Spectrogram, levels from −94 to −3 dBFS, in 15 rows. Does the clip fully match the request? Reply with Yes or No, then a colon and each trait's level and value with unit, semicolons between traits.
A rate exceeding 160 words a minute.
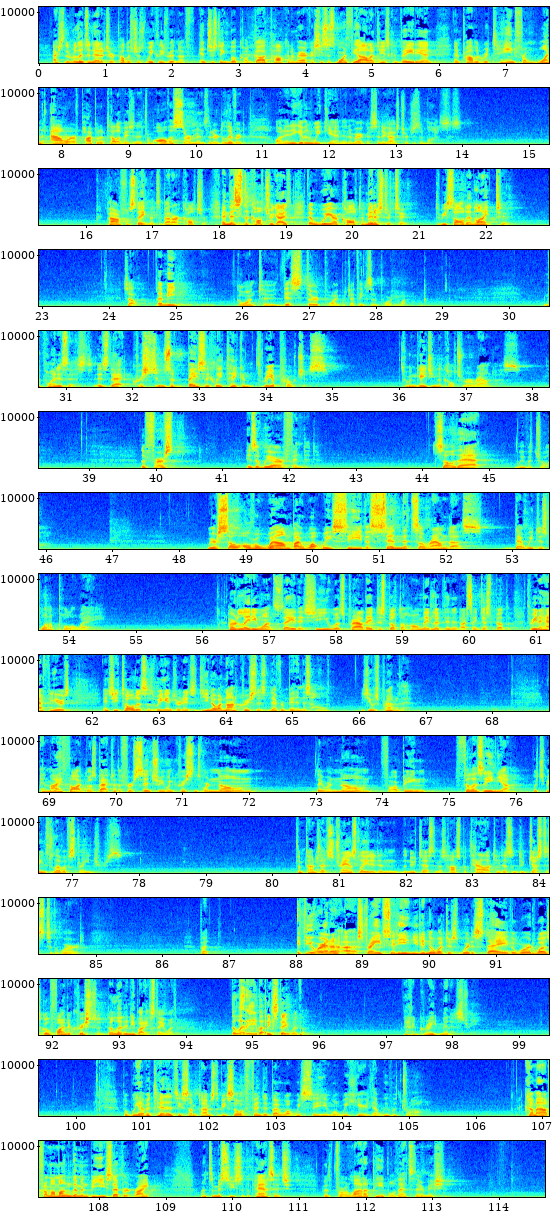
Yes: average, 170 wpm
